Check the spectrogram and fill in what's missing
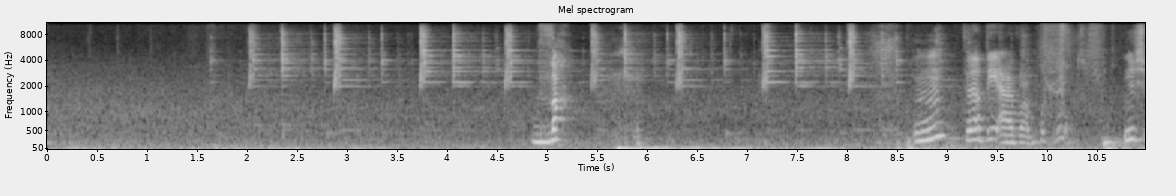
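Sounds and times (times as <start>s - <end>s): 
phone ringtone playing the podcast's theme song: 1.6s - 9.2s
speech: 4.8s - 5.3s, 8.7s - 10.9s.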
